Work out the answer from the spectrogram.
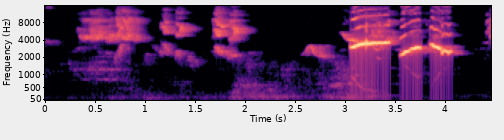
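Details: Female Oriental magpie-robin calling the male: soft scratchy chatter notes at first, then a loud clear whistled phrase of long and rising notes near the end.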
